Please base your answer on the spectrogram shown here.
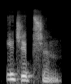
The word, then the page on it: Egyptian: Indian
